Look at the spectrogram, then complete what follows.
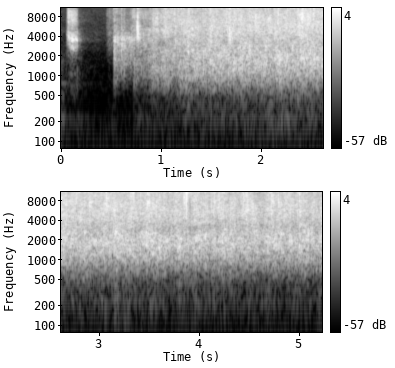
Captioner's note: audience applauding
